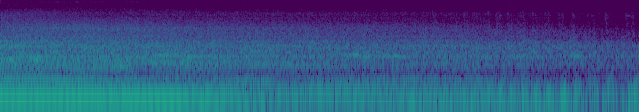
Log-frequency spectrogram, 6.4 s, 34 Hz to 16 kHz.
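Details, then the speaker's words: Ex-British army Bedford CF2 Ferguson 4x4, 7000 miles, just revived after years parked, cold day: low, lumpy idle with dropped pulses, running on almost four cylinders; owner suspects it needs spark plugs. "Right. We seem to be running on almost 4 cylinders. I think it could probably do a set of plugs."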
